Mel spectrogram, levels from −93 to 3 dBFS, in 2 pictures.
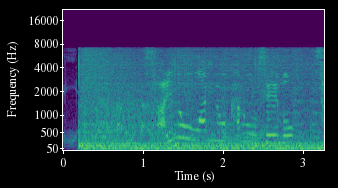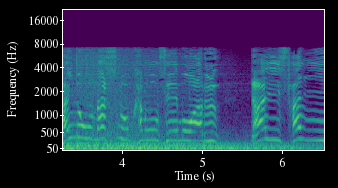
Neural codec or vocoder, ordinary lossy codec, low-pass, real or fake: none; none; 7.2 kHz; real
